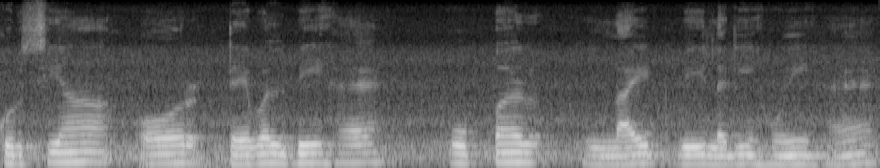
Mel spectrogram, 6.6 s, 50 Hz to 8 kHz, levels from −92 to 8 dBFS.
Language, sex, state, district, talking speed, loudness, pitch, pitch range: Hindi, male, Haryana, Rohtak, 100 wpm, -16 LUFS, 115 Hz, 105-120 Hz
